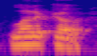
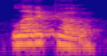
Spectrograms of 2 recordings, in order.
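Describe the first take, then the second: No difference in how they are said.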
